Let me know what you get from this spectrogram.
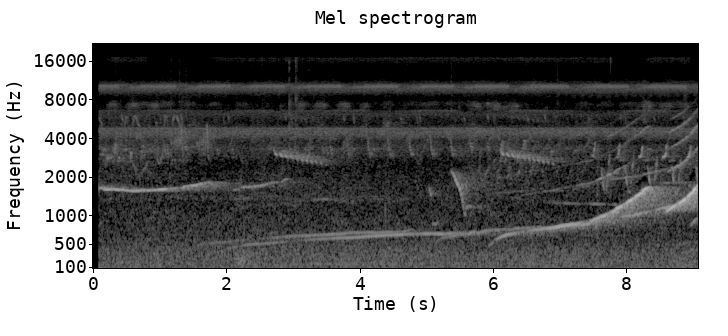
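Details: A gibbon sings at Cat Tien National Park, Vietnam, giving long, clear rising whoops that grow faster and louder over a steady insect drone.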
